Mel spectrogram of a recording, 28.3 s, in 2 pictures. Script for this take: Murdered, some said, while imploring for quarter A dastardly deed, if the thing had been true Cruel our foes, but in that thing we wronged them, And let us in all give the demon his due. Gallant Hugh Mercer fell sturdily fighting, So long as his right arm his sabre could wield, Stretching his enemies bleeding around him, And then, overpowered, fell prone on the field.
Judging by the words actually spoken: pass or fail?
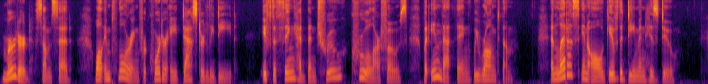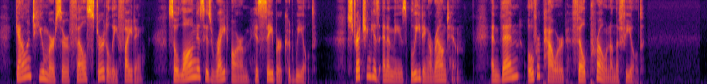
pass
